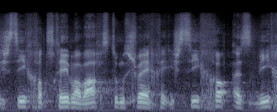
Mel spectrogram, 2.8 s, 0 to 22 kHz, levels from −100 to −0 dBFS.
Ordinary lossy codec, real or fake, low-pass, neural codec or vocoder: none; fake; 14.4 kHz; autoencoder, 48 kHz, 128 numbers a frame, DAC-VAE, trained on Japanese speech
